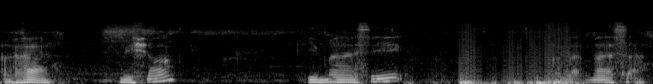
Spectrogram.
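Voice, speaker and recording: A man's voice: fairly low pitch, extremely slow, warm tone, lo-fi sound, a little hiss or hum. A man answering exercises in a lesson, hesitantly repeating words after his teacher. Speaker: student.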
